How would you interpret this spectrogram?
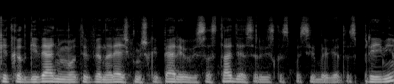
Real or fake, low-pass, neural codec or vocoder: real; 9.9 kHz; none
